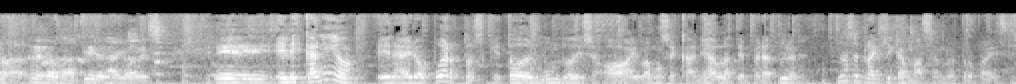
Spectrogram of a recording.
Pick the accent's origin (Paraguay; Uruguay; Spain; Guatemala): Uruguay; no nos toca a nosotros que somos europeos, a los uruguayos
